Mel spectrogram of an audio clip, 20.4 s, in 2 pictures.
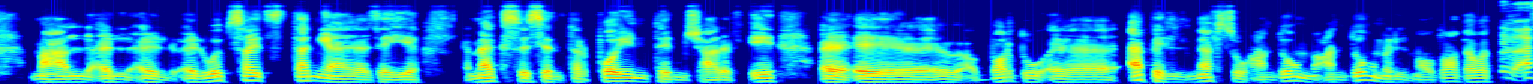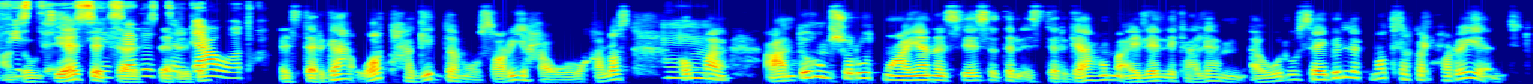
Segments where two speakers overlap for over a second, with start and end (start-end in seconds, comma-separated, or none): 10.0-11.7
